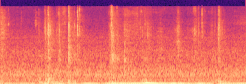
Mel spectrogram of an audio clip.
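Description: Handheld lighter being flicked while lighting a cigarette: a series of sharp clicks, with a louder low bump about one and a half seconds in.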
